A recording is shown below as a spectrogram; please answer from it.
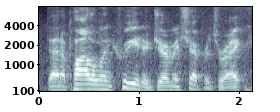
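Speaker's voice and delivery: ordinary talk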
